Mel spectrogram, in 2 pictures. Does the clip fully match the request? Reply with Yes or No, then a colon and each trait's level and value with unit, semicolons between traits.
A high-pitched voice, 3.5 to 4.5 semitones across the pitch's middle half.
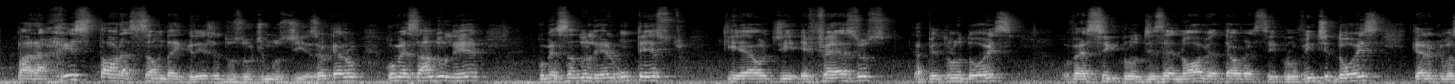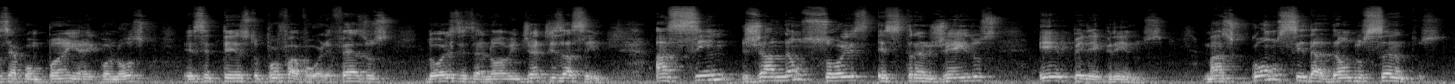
No: low, 135 Hz; average, 4.2 semitones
